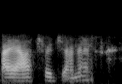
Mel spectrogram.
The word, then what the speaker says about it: iatrogenic: How do you pronounce, is it iatrogenic? When you're talking about the negative effects of the medical model? – I'm looking. – Oh, I think so.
